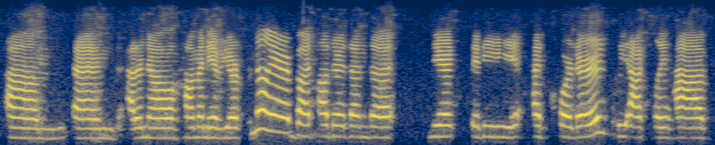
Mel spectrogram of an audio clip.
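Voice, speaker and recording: Bright-voiced young woman from Chile. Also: mid-range voice, steady tone, normal speed. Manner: friendly and articulate, with light fillers. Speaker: nonprofit intern. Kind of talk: casual interview answers. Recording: lo-fi livestream audio.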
